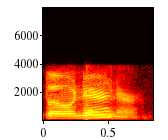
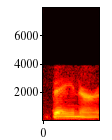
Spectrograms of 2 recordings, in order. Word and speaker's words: Boehner: How do you pronounce his name? Is it Boehner? Boehner, isn't it?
